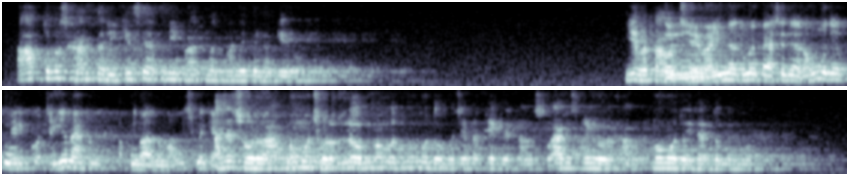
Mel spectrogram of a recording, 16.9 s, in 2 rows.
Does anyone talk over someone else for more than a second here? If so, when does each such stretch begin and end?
none

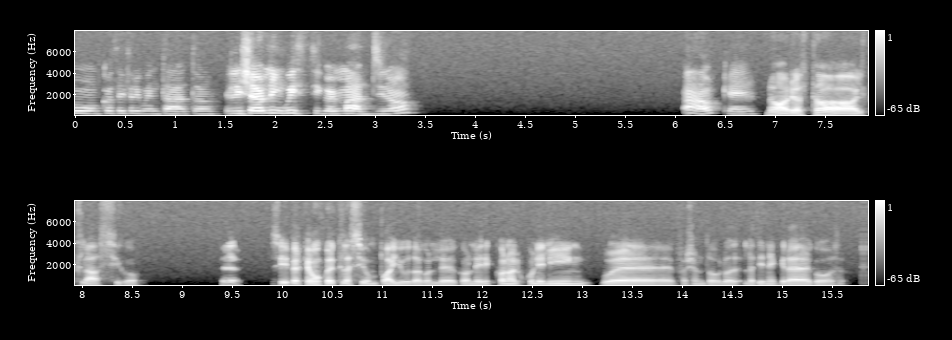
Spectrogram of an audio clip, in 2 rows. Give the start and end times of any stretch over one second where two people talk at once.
none

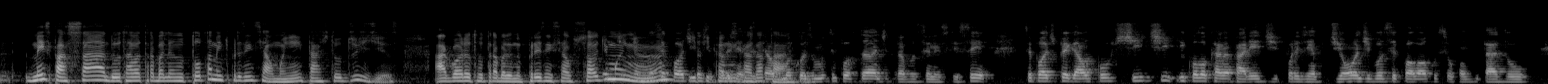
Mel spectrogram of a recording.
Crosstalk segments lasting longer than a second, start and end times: 6.0-8.2

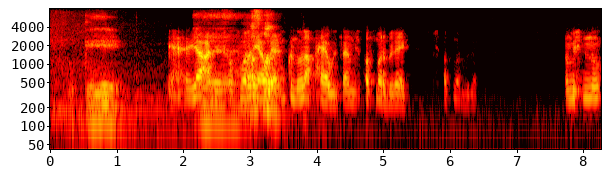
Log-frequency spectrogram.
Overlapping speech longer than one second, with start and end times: 2.2-3.4

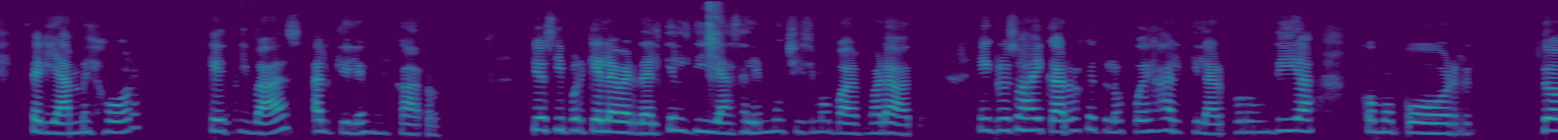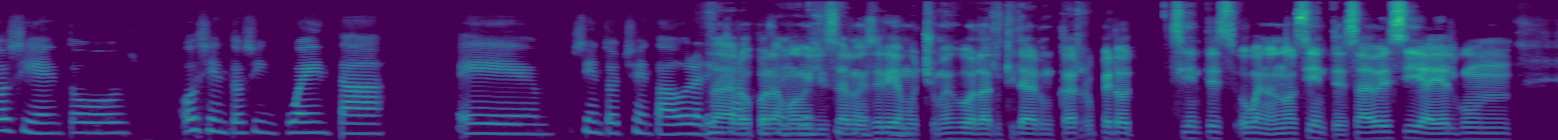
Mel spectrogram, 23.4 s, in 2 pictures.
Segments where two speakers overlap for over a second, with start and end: 17.0-18.6

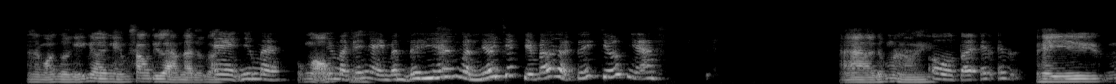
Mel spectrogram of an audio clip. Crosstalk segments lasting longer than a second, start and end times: none

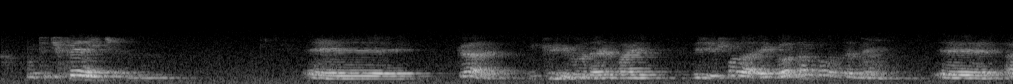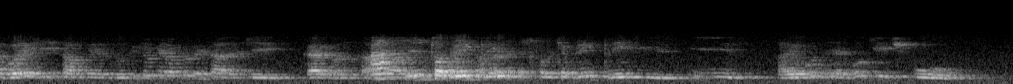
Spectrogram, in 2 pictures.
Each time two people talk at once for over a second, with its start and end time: 13.8-15.2

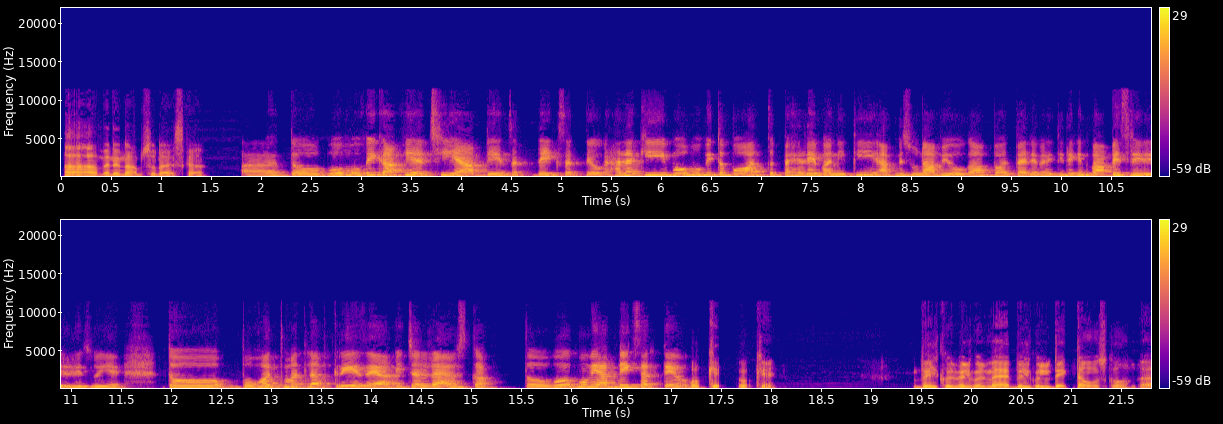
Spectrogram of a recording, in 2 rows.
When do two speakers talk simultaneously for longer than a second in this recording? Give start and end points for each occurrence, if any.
none

